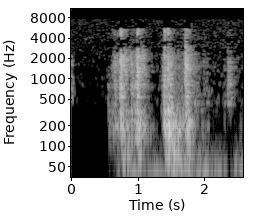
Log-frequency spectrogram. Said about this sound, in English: I got to the flat, rang the bell. There was no answer, and I tried the door.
